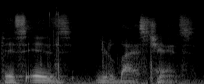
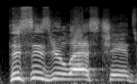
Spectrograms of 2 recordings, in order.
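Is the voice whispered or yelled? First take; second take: whispered; yelled. First: It is said in a calm whisper. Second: It is said loudly, like yelling. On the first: The listener feels the stakes emotionally. The speaker calls it right. "The calm whisper" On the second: The listener feels attacked. The speaker calls it wrong. "feels like someone's yelling at me"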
